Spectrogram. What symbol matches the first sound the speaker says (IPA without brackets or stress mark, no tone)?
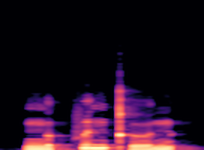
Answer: ŋ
